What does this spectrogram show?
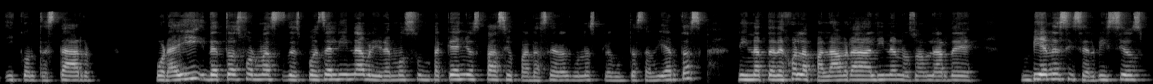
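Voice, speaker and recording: A woman moderating a webinar, thanking speakers and handing over the floor in a friendly, organizing way. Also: medium pitch.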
